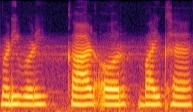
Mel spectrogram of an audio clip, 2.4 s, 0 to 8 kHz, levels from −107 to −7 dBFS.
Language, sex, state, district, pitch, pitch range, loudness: Hindi, female, Uttar Pradesh, Lucknow, 215 Hz, 210-220 Hz, -14 LUFS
